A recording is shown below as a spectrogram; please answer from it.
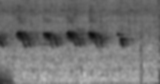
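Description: A small bird calling in the background: a quick run of short, high, downward chirps, about four or five a second, over a faint low hum of outdoor noise.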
